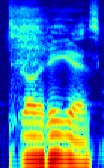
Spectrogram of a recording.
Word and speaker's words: Rodriguez: Rodriguez. – Oh, Come oh, on, man. I need that R in there.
